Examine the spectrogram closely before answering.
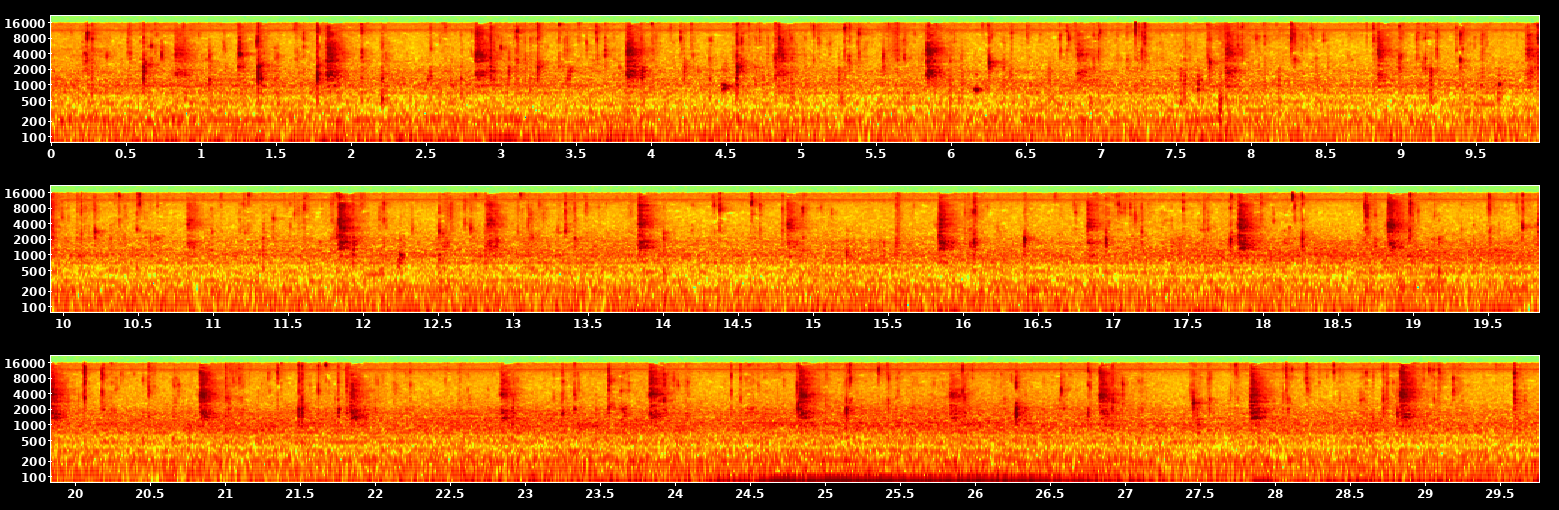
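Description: A cat eating wet cat food slices in gravy from a plastic bowl: irregular small clicks and smacks of chewing. A low rumble comes in for a few seconds near the end.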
